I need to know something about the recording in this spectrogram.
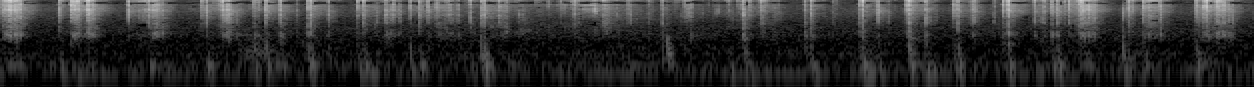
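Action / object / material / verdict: scrape / small granite rock chunk / granite / none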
